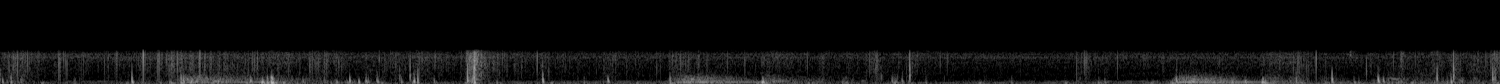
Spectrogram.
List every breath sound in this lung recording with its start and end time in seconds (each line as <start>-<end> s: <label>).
1.73-2.52 s: inhalation
2.64-3.32 s: exhalation
6.62-7.53 s: inhalation
7.53-8.37 s: exhalation
11.75-12.64 s: inhalation
12.64-13.32 s: exhalation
